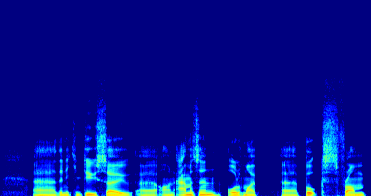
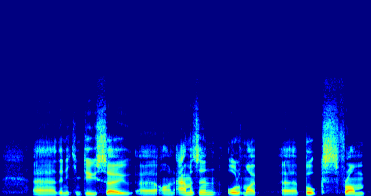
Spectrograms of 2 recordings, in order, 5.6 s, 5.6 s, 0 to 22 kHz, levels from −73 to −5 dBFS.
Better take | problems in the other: first | thin; very; fading below 400 Hz

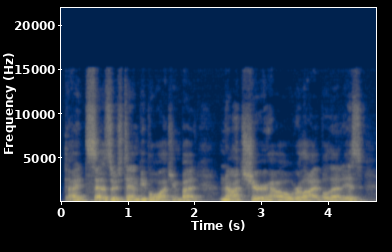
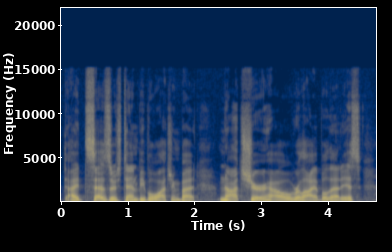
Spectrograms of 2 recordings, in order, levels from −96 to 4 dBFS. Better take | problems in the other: second | off-mic speech; far // room echo; very slight; dies away in 0.3 s

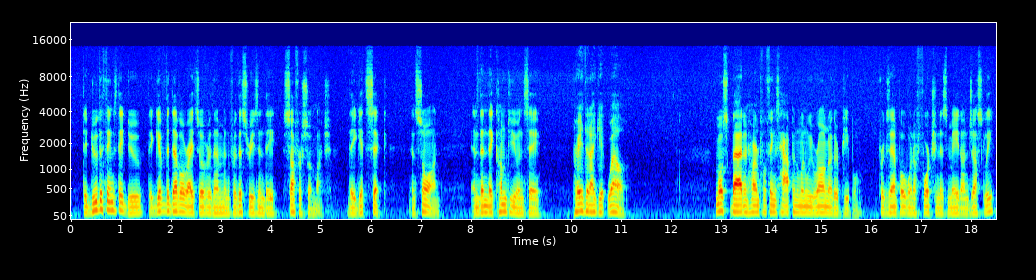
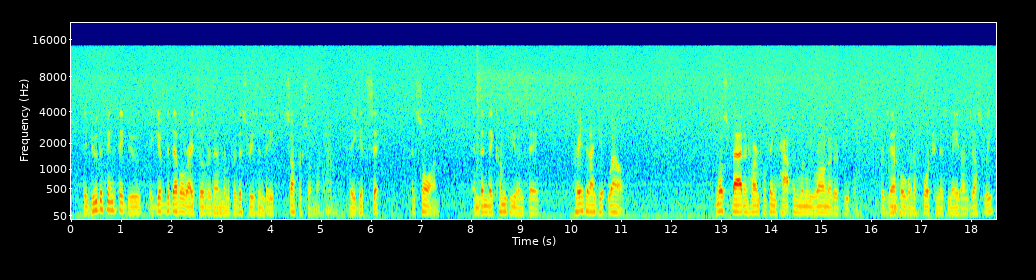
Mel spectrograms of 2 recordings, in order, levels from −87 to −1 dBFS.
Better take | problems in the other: first | hiss; loud; throughout; 3 dB below the speech; faint in the first

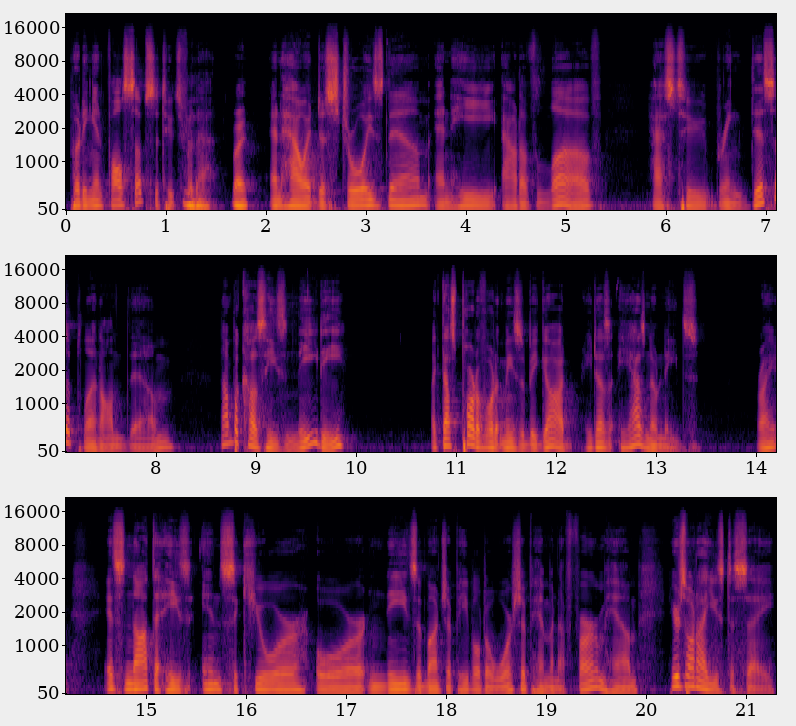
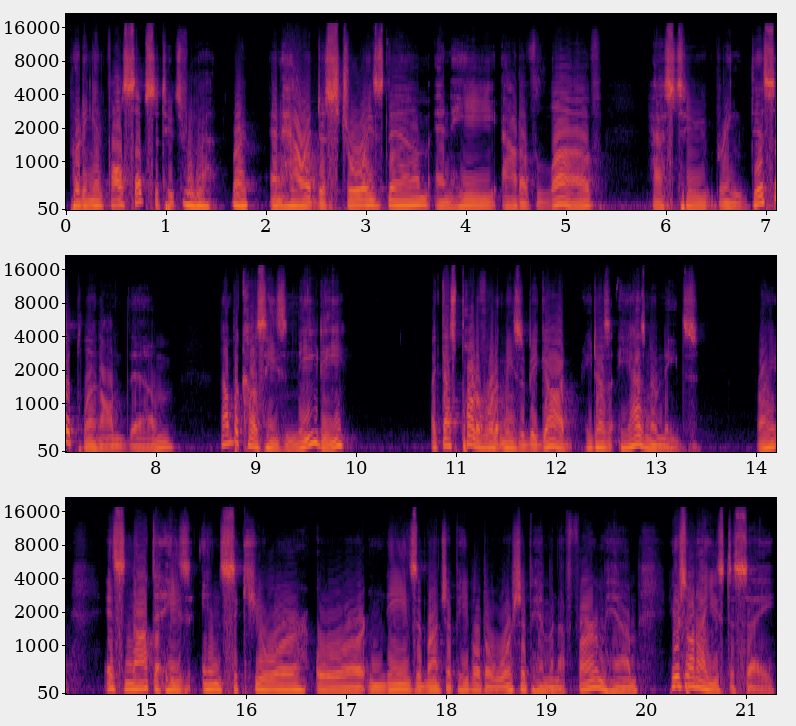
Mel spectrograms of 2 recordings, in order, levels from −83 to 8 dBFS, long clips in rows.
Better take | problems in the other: first | distortion; heavy; 14% of the sound clipped

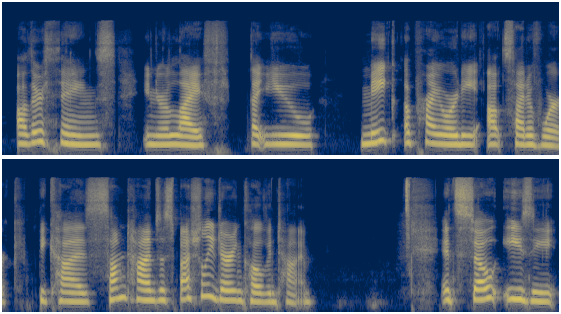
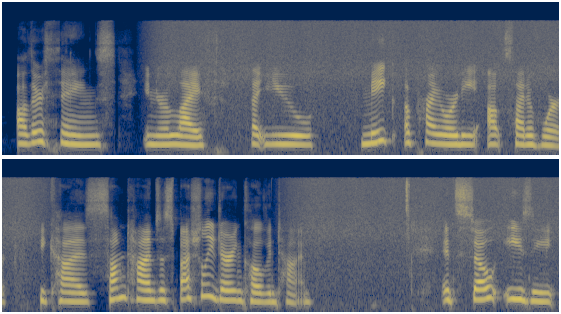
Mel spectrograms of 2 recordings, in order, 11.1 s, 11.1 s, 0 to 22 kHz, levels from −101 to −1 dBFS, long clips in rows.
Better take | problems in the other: first | hiss; noticeable; from 1.5 to 6 s and from 8.5 s on; 15 dB below the speech

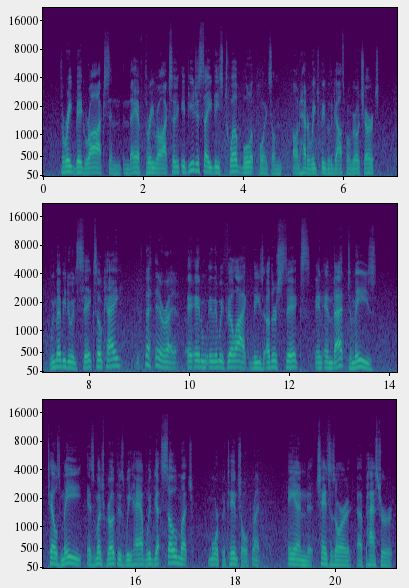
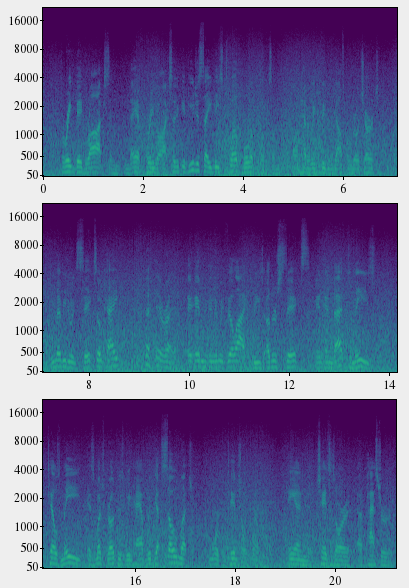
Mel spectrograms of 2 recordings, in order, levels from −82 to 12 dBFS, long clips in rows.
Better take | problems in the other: first | wind noise on the microphone; heavy; 4 dB below the speech; occasional gusts in the first

